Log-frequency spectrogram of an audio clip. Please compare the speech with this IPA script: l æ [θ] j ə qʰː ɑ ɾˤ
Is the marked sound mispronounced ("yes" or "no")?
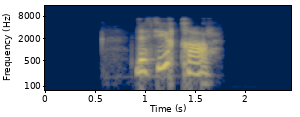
no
